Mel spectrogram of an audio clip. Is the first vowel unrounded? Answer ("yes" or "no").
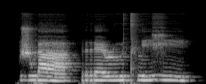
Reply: no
